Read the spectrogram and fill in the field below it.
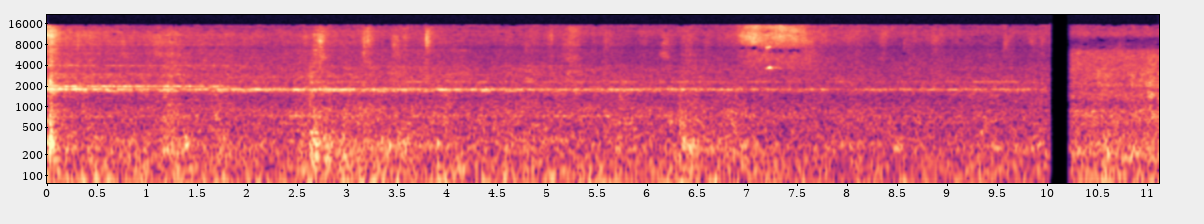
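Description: An electric train pulls away, rumbling and whining steadily.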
